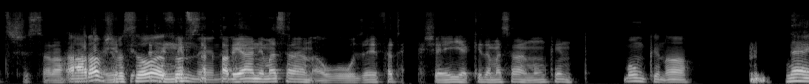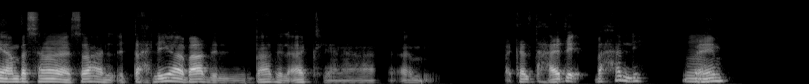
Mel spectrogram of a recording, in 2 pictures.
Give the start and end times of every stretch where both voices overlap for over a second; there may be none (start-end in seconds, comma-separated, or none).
0.5-2.4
